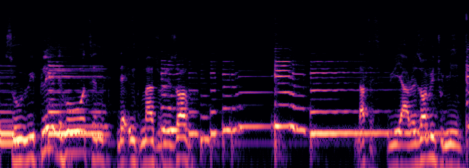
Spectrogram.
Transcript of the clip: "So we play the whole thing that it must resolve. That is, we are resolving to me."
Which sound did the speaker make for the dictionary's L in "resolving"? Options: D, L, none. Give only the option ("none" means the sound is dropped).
none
